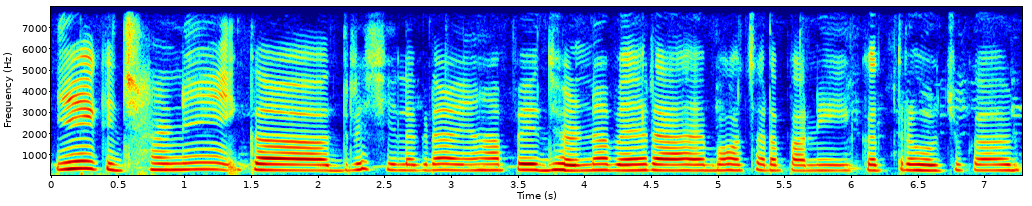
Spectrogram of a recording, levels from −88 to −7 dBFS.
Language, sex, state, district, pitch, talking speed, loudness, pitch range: Hindi, female, Bihar, Katihar, 275 Hz, 165 wpm, -15 LUFS, 265-285 Hz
